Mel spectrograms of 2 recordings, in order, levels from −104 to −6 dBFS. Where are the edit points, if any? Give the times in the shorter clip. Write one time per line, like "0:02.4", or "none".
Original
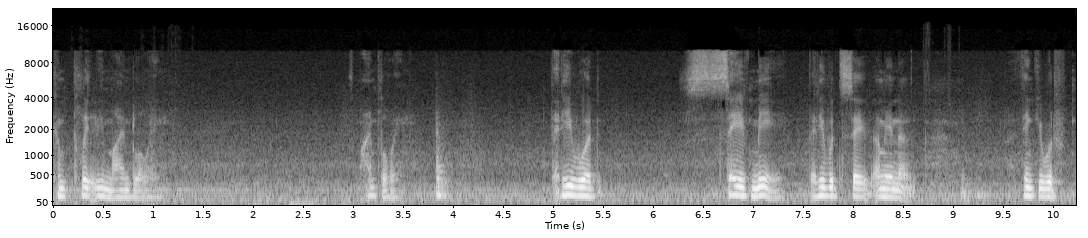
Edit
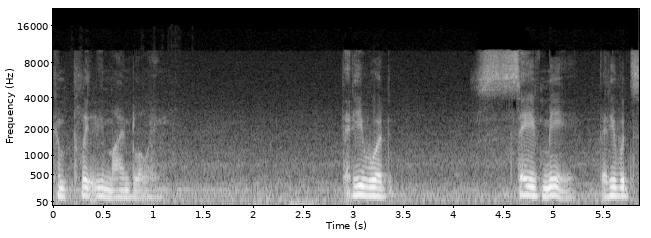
0:02.8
